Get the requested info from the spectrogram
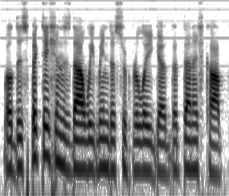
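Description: Clear, bright-voiced Brazilian man. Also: mid-range voice, fairly even intonation, fast, low-quality recording. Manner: hesitant, fillers, non-native phrasing. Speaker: gamer. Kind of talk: game commentary.

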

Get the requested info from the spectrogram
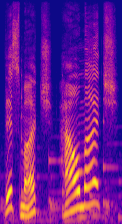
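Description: A woman voicing an earnest little boy in a children's cartoon, with halting, simple childlike phrasing. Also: on the high side, big pitch swings, over music, exaggerated voice. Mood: unsure.

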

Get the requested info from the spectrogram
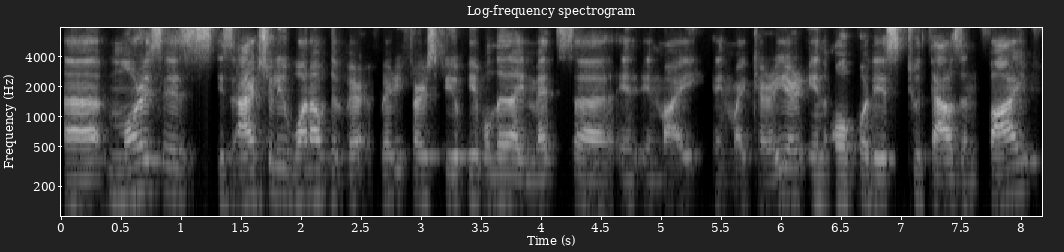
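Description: Halting man introducing a keynote speaker. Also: mid-range voice, steady tone, fairly bright tone, a little hiss or hum. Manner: halting, many fillers and restarts. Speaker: session chair introducing the keynote. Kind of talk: formal introduction.

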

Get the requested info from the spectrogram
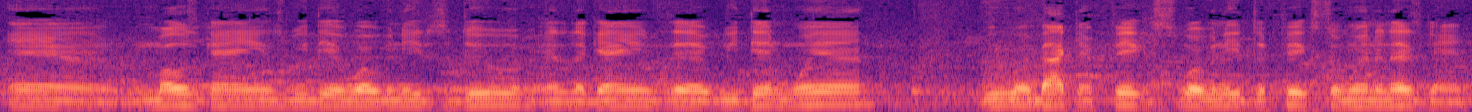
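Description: A young man, a high school football player, answering in a steady, measured way. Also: crowd noise.

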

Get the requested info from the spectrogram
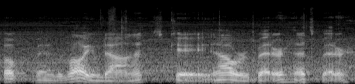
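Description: A man's voice: sits low, normal speed, gravelly. A man giving a casual hands-on demonstration at a workbench, informally muttering to himself as he works. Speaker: radio repair technician, video host. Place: indoor radio workshop at an electronics bench. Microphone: handheld camera, behind the lens. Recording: noisy room with steady equipment hum.

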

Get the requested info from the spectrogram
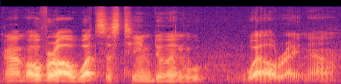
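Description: A man with a very deep voice asking post-game questions in a loose, casual way. Faint room noise sits behind him. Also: unhurried, gravelly. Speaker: reporter.

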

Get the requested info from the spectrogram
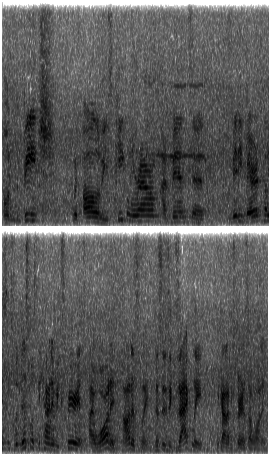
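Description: A man's voice: a little high, lively intonation, moderate pace, background noise. A young man in his twenties with a Southern US accent, vlogging to a handheld camera on vacation, chatty and amazed. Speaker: fishing vlogger. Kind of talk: casual vlog talk to camera. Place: condo balcony, beach and big store. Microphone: handheld camera at arm's length.

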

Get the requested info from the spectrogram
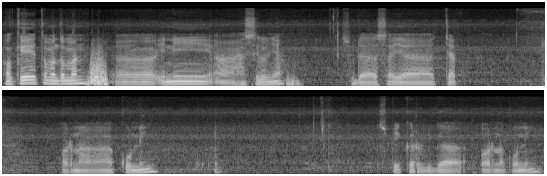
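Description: A man giving a casual, halting, informal hands-on demonstration, pausing mid-phrase. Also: on the low side, steady tone, creaky, noisy background. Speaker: host of a DIY audio channel.

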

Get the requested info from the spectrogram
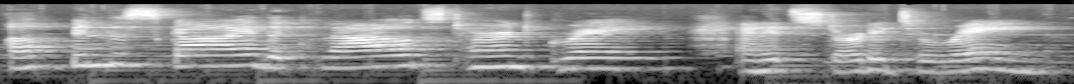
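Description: A woman in her thirties hosting a children's storytime, reading aloud in an animated, encouraging way. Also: sits high, extremely slow, echoey room, soft background music, poor audio. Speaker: children's librarian and storytime host. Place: indoor library storytime room.

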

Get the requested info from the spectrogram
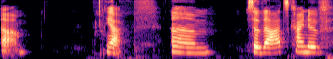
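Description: A woman's voice: fairly high pitch, little pitch movement, extremely slow, darkish tone, clean tone. A woman in her twenties hosting a podcast, interviewing casually into a close studio microphone. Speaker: podcast host. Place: small indoor podcast studio. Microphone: close boom-arm studio microphone.

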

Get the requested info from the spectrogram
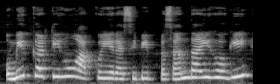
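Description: A woman in her thirties hosting a home cooking channel, explaining a recipe step by step in a clear instructional voice. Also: high voice, a little fast, faint music behind. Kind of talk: recipe tutorial narration. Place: home kitchen, indoors.

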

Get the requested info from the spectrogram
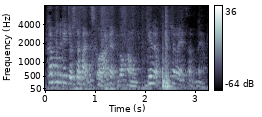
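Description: A woman's voice: mid-range voice, expressive, racing, recorded from a distance, very noisy. A woman telling someone impatiently to turn the sound down and get up. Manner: impatient scolding orders. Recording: roomy, from across the room.

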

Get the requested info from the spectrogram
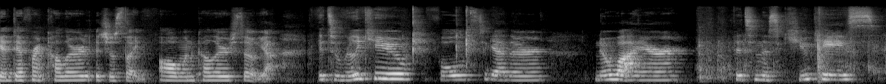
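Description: A woman in her late teens talking casually in a haul vlog, filling her speech with "like" and sounding a little hoarse from a cold. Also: mid-range voice, a bit bright, echoey room. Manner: chatty, many "like" fillers, upbeat about purchases. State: recovering from a cold, somewhat hoarse. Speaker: vlogger.

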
